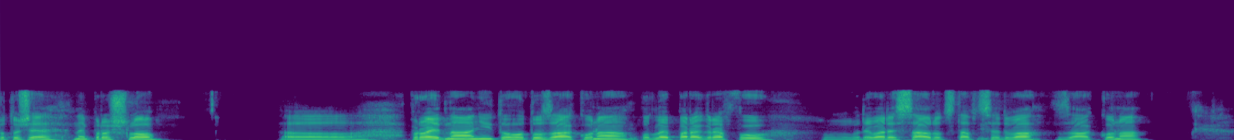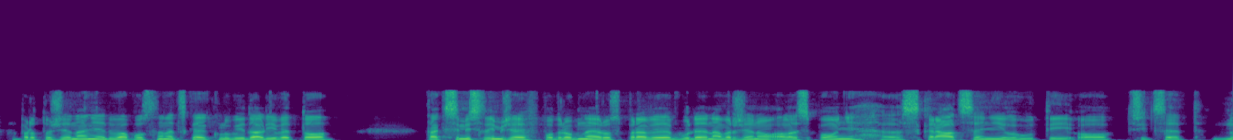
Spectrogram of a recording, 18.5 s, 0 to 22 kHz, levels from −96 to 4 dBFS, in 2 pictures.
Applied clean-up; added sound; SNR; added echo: neural mask model Resemble Enhance denoiser.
